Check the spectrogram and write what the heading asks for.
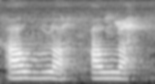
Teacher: huruf lam harus terdengar suaranya menebal dengan cara menutup kan bagian lisan ke langit-langit perhatikan allah' Allah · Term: lafaz Allah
